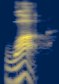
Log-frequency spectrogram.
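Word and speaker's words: は: That's one of the funny characters where ha can also be pronounced wa when it's a subject marker.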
